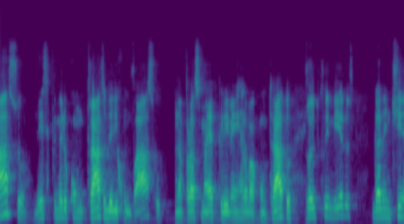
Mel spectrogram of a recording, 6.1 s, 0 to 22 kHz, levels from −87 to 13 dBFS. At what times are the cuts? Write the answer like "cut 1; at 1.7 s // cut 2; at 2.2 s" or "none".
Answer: cut 1; at 2.6 s // cut 2; at 4.6 s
